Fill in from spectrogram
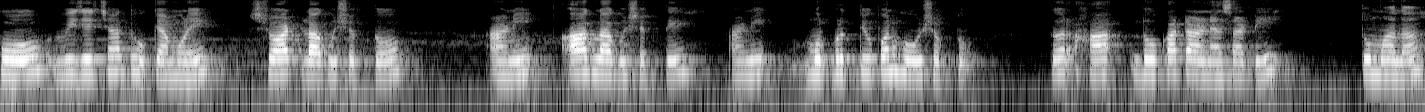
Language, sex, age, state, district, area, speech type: Marathi, female, 45-60, Maharashtra, Nanded, urban, spontaneous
